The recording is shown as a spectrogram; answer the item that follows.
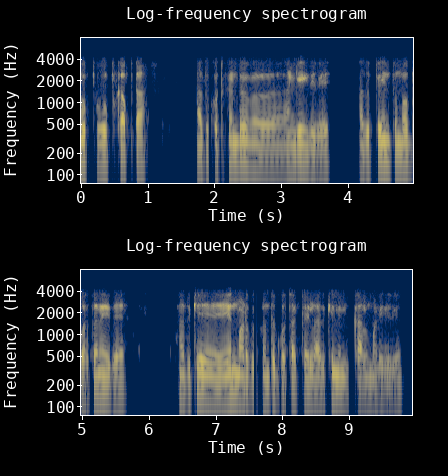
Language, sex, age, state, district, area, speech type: Kannada, male, 45-60, Karnataka, Bangalore Urban, rural, conversation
